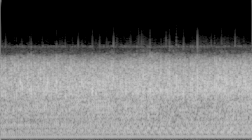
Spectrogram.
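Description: A propeller aircraft engine drones while the plane is in flight. It gives a steady, throbbing low hum with layered harmonics and a broad airy roar, holding an even loudness throughout.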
